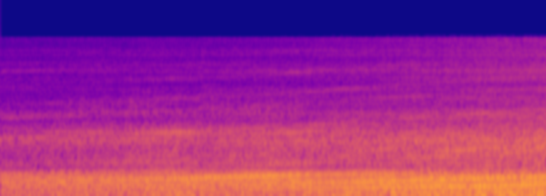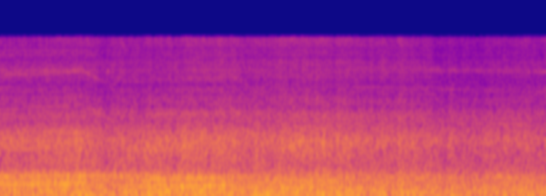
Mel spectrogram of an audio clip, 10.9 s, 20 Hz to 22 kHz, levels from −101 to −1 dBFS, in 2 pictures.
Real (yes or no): yes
